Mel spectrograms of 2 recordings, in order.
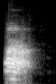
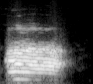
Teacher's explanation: a short or a single vowel sound is just one beat, ah. Whereas a double vowel is ah, two beats.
